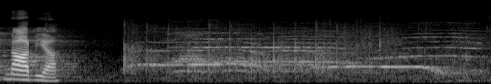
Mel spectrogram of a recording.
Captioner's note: many applauding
